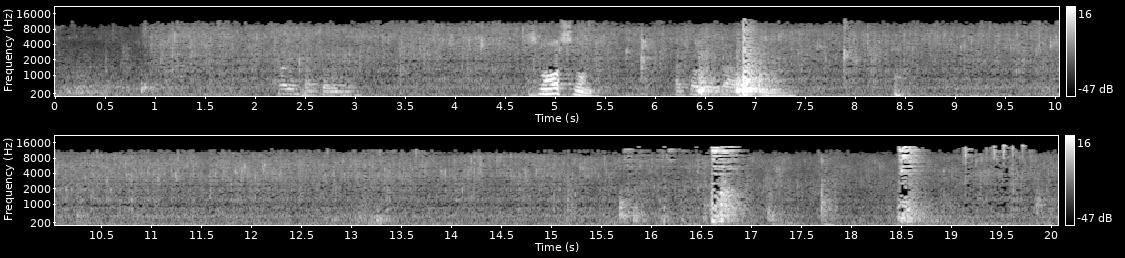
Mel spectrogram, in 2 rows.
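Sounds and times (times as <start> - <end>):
paste sizzling in oil: 0.7 - 19.2.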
